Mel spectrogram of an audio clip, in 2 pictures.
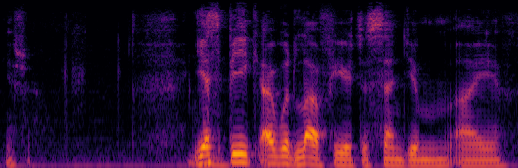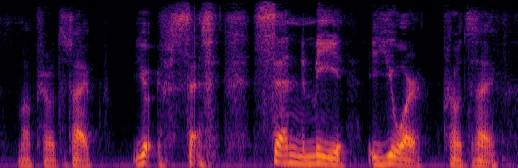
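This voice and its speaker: Racing on a live stream, this Swede talks easily with his audience in English, which isn't his native tongue, and reads out their comments. His voice is fairly low, warm, and unhurried. He's chatty and pokes fun at himself as he goes.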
